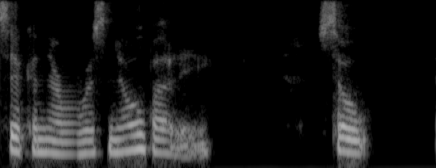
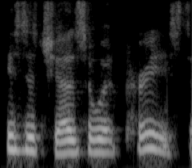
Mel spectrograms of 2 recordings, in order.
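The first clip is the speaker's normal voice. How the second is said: ordinary delivery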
